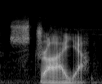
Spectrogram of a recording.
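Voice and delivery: broad Australian Straya; Australian accent. Retold or imitated. Voiceover artist's all-time favorite country name, in an Australian accent. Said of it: "And my all-time favorite".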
